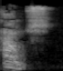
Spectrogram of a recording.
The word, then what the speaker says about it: house: House casa boy menino House pronúncia com s tá House agora reparem que eu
